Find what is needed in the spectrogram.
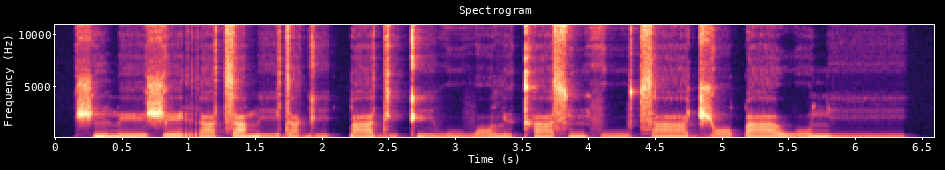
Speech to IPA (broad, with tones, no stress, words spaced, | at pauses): ʃĩ˨ meː˨ʃe˦ ra˨ t͡sa˦miː˦da˨ɡiː˦ k͡pa˨˦di˨ kʼi˦βu˨βɔ˨lɪ˨ kʰa˦sũ˨fuː˦t͡saː˦ d͡ʒɔ˦ɓaː˦wo˦ɲiː˦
